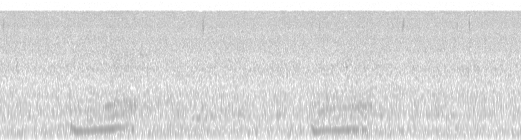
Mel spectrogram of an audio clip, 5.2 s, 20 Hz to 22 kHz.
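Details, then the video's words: A pet cat snoring while asleep: two soft, low, slightly rising snores with a faint tonal hum, spaced about 2.4 seconds apart, over a quiet steady hiss. "Snoring Cat"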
